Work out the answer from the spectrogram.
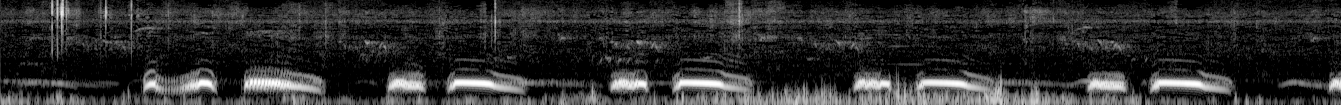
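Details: Wild-bird lure recording of a spotted dove, clear paired coos with downward slurs repeated roughly every second, faint rumble beneath.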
